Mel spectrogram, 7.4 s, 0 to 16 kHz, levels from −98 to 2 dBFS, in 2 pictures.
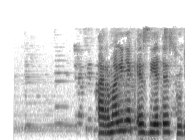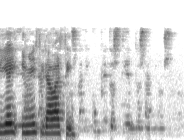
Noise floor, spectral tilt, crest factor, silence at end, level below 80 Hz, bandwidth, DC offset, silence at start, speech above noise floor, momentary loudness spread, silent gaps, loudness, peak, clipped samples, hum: -57 dBFS; -5.5 dB/octave; 18 dB; 0.85 s; -66 dBFS; 7.6 kHz; under 0.1%; 1.55 s; 41 dB; 17 LU; none; -17 LUFS; -2 dBFS; under 0.1%; none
